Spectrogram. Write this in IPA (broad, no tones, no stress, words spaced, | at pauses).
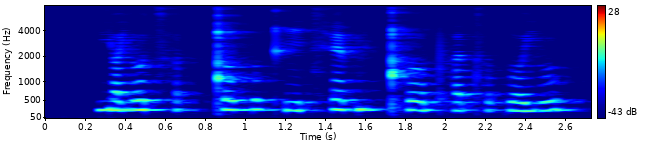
jʌjot͡sʰʌk ǃoko kʰit͡sʰɛ biǃʰopʰʌ tʰokoju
